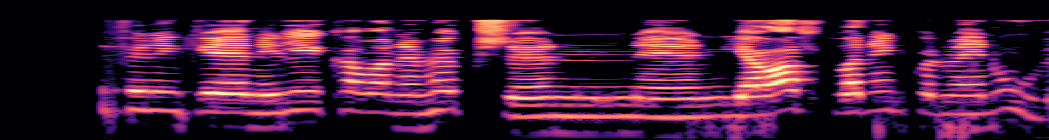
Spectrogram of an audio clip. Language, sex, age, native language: Icelandic, male, 12, Icelandic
